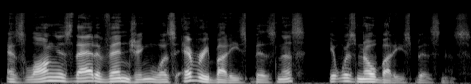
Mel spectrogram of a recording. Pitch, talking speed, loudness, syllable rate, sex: 120 Hz, 155 wpm, -17 LUFS, 5.5 syllables/s, male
